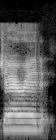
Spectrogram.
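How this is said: The name is said with an American pronunciation. This is how Americans say the name. "they call you Jared"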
